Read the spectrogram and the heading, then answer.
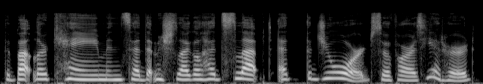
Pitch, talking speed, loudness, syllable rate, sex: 225 Hz, 235 wpm, -19 LUFS, 4.9 syllables/s, female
